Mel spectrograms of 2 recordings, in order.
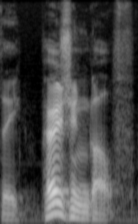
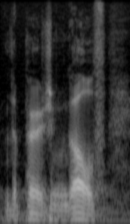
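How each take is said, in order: First: Persian is said with strong, heavy emphasis. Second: Persian is said plainly, without extra emphasis. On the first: "to accentuate uh, that aspect of it" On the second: "I've never heard an Iranian say the"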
